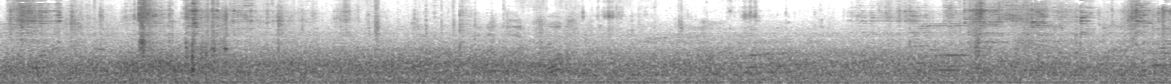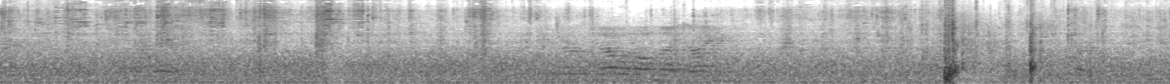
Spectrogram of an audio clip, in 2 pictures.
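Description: Swords clash with sharp metallic knocks.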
